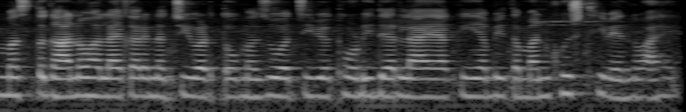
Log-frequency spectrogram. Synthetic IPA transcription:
mɐst̪ɡaːnoɦɐlaːɪkɐɾenɐt͡ɕiʋɐɽt̪omɐzuɐt͡ɕiʋijot̪ʰoːɽid̪eːɾlaːɪjakiːə̃bɪt̪ɐmɐnxʊʃt̪ʰiʋẽːn̆d̪oaːɦeː

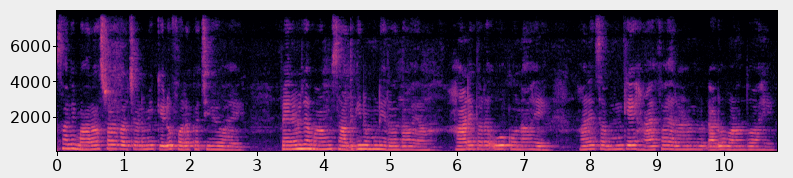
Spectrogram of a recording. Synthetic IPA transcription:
ɐsãːɲd͡ʑemɐɦaɾaːʃʈɾakɐɾt͡ɕəɽ̃mẽkeːɗofɐɾəkɐt͡ɕiʋijoaːɦe | pɐɦɪɾʊ̃d͡ʑaːmaːɳ̤ũsaːd̪ʱɪɡinɐmuːneɾɐɦə̃nd̪aːɦijaːhaːɽ̃epɐɾʔʊɦokoːnaːɦehaːɽ̃esɐbʱʊnɪ̆kʰeːɦaːɪfaːɪɾɐɦəɽ̃əmẽɗaːɖʱoʋɐɽ̃ə̃ːn̆d̪oaːɦeː

